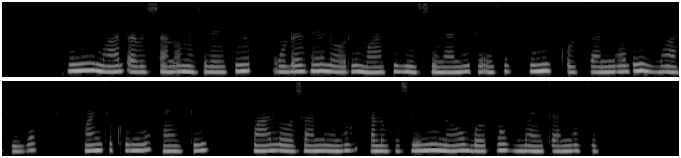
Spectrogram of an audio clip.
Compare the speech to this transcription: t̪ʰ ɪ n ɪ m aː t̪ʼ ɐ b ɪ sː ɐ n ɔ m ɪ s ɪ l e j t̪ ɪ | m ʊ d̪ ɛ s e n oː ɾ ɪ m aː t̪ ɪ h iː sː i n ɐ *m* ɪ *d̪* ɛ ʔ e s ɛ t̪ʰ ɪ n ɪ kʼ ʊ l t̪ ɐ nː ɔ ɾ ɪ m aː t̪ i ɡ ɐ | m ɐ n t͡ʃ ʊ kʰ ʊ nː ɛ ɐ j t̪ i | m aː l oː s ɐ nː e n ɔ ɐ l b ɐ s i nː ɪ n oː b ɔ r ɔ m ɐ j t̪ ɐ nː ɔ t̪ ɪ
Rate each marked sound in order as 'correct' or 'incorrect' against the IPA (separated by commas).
incorrect, incorrect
